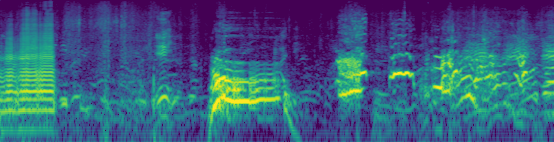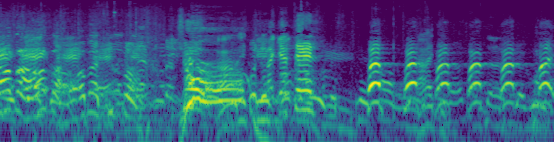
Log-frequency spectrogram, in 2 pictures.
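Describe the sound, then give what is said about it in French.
A pack of hunting hounds barking, yelping and whining over one another in a continuous chorus as they sniff and lick a roe deer, with a rapid run of repeated high yelps near the end. “Il y a les chiens qui sont en train de le renifler, le lécher.”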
